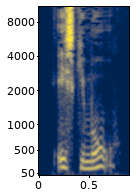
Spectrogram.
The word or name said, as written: ESKIMOER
